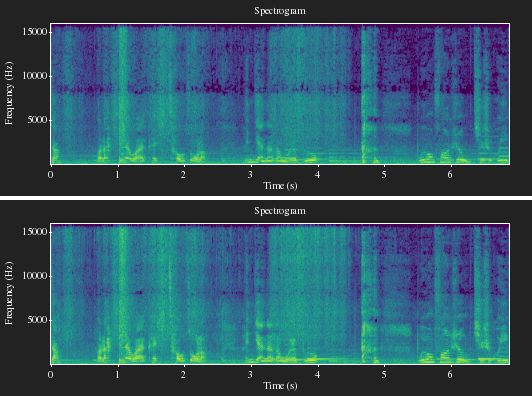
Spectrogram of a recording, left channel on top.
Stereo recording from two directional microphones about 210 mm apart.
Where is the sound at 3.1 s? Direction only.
10° left (ahead or behind).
